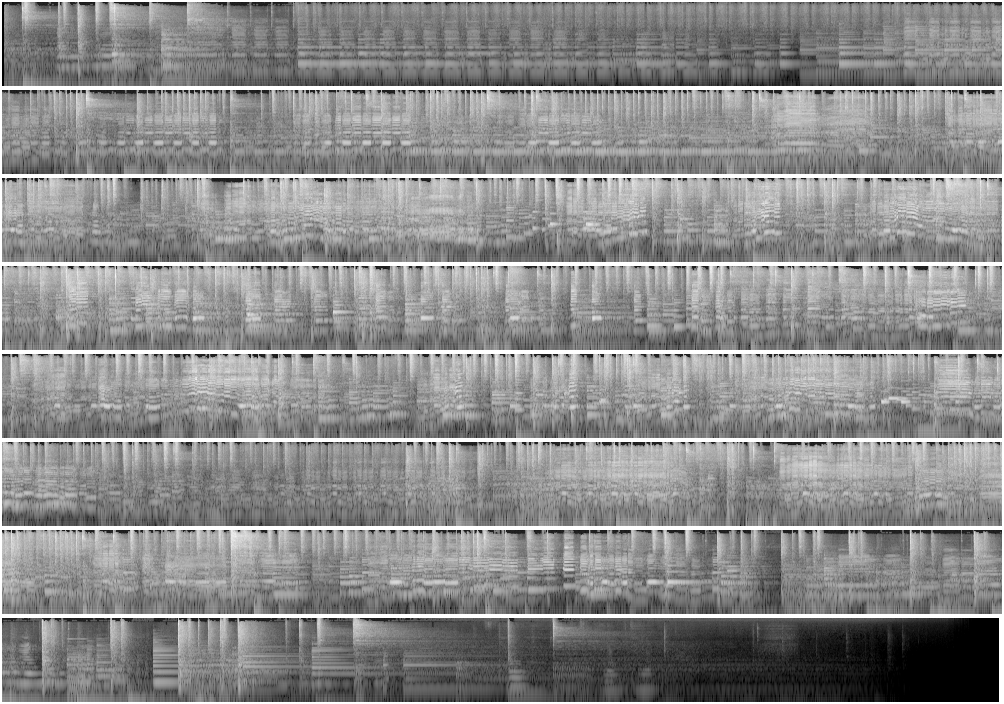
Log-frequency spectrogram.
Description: American pianist
saxophonist & clarinetist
